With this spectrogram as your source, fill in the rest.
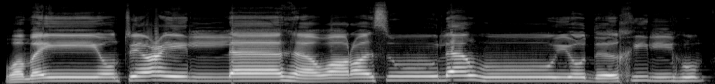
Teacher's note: را اس میں موٹا ہے اور آخر میں الٹی پیش ہے، تو آپ اسے تھوڑا سا لمبا کر کے کھینچ کے پڑھیں گے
